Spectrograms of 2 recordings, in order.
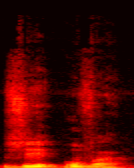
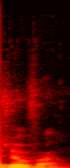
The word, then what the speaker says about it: Jeová: o h mas só lembre-se o o h em português é mudo então fica I Jeová Jeová então está claro que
